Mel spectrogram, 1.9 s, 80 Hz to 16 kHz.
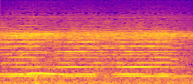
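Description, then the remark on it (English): A caravan of cars on 18th Street honks their horns together on a Monday evening in a steady, overlapping chorus, loud and sustained over a rumble of street traffic with no talking. “On a recent Monday evening, a caravan of cars took over 18th Street for a couple of blocks, honking their horns to express opposition to the designation.”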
